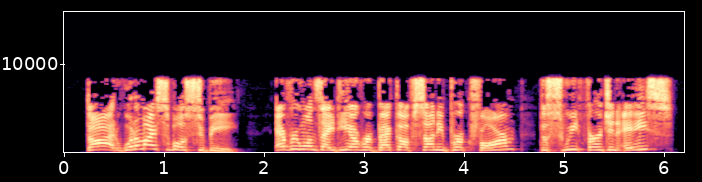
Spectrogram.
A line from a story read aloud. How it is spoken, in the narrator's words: she shouted at him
